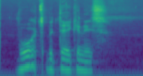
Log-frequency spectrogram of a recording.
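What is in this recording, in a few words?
"woordbetekenis", Dutch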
